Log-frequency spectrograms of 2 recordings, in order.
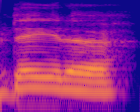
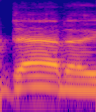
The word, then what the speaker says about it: data: Then be able to present your data or data. You can pronounce it either way, right off the top of your head, just like Fish did and pulled out his fish stick.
